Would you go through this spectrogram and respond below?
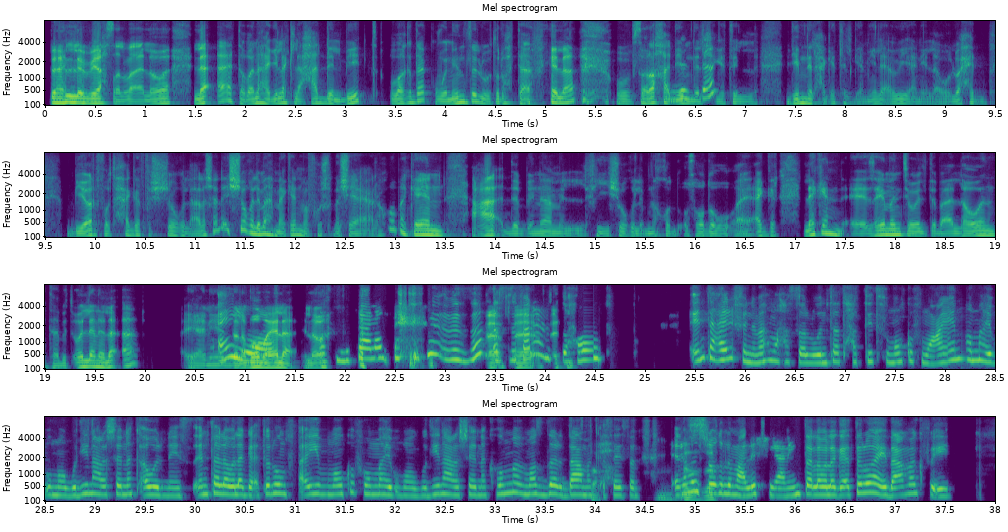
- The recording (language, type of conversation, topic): Arabic, podcast, إزاي تتعلم تقول لأ من غير ما تحس بالذنب؟
- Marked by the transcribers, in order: laughing while speaking: "ده اللي بيحصل بقى"; laughing while speaking: "تعملها"; chuckle; tapping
